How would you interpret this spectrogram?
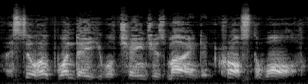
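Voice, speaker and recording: An actor playing an earnest, wounded young immigrant son confiding in his mother in a measured game audio log. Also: mid-range voice, a bit bright, slightly rough, rough recording. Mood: wistful.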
